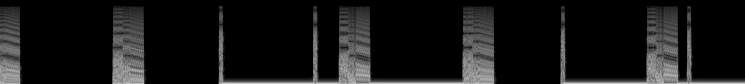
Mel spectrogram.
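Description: Bursts of buzzy electronic game sound effects play in short, repeated blasts.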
